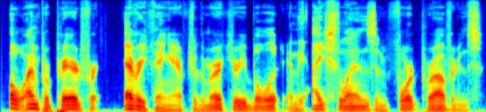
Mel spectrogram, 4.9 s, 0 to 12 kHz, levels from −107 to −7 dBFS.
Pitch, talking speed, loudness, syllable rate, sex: 85 Hz, 195 wpm, -20 LUFS, 6.7 syllables/s, male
